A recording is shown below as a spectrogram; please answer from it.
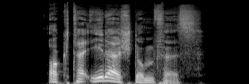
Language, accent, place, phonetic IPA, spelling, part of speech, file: German, Germany, Berlin, [ɔktaˈʔeːdɐˌʃtʊmp͡fəs], Oktaederstumpfes, noun, De-Oktaederstumpfes.ogg
- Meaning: genitive singular of Oktaederstumpf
